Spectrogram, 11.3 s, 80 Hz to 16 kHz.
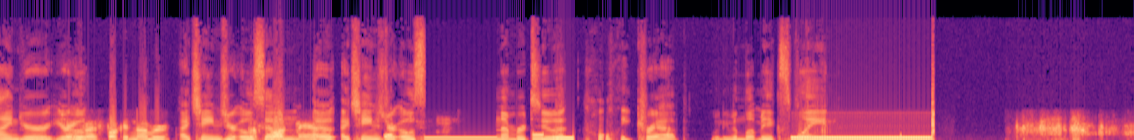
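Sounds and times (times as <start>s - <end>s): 
speech: 0.0s - 4.4s, 5.0s - 8.5s
steady loud electronic phone tone while calling: 3.9s - 5.8s, 7.9s - 9.4s.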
